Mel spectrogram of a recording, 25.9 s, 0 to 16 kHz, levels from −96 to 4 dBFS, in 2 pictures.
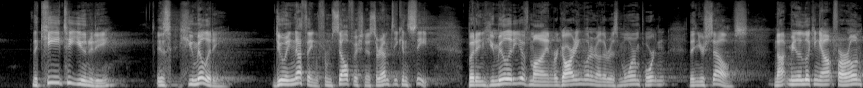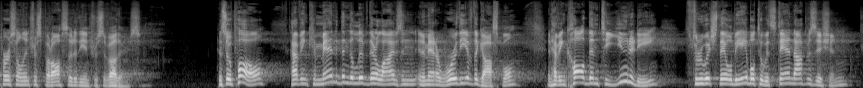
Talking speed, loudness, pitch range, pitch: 175 wpm, -21 LUFS, 145-195 Hz, 165 Hz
